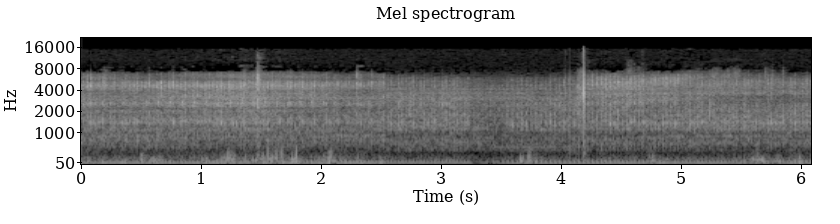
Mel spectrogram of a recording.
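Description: Fiat 480 tractor's diesel engine running steadily under load as it pulls a plough, a low drone that dips briefly about halfway through.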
